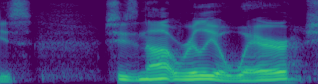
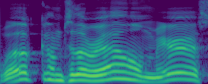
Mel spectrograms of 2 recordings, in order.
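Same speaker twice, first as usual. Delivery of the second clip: put-on old British king voice, pitched very high; 10 semitones higher, 4 dB louder than usual. Recapping a show, imitating Ezekiel talking like an old British king. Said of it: "Ezekiel talks like an old British king".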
